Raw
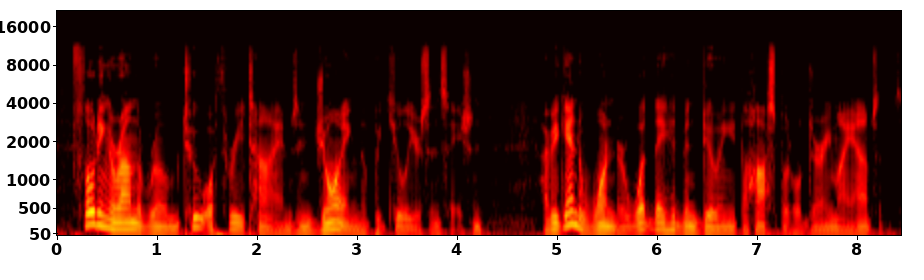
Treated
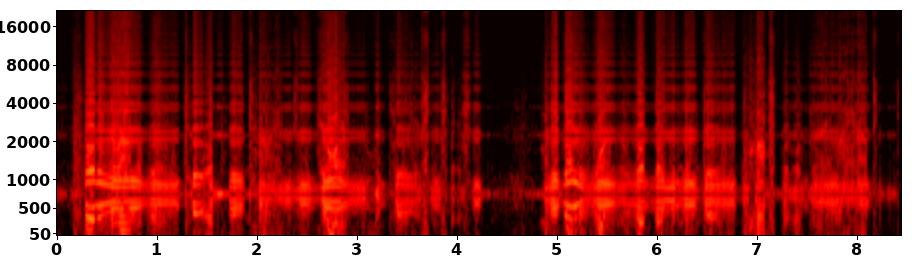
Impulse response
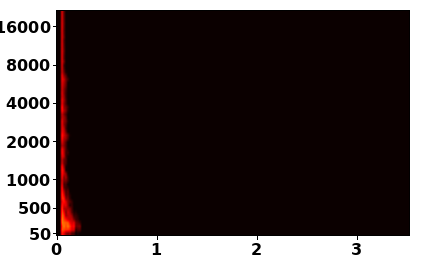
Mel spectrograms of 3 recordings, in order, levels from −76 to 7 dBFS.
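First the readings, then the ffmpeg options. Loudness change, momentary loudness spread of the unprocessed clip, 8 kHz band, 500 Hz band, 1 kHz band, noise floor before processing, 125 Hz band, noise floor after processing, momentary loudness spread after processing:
−6.5 dB, 16 LU, +1.5 dB, −7.5 dB, −2.5 dB, −58 dBFS, −18.5 dB, −56 dBFS, 11 LU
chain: -filter_complex "[0:a]acrusher=bits=2:mode=log:mix=0:aa=0.000001,acompressor=threshold=-52dB:ratio=1.5,acrusher=samples=5:mix=1:aa=0.000001,asplit=2[link_01][link_02];[link_02]adelay=393,lowpass=frequency=1500:poles=1,volume=-20dB,asplit=2[link_03][link_04];[link_04]adelay=393,lowpass=frequency=1500:poles=1,volume=0.31[link_05];[link_03][link_05]amix=inputs=2:normalize=0[link_06];[link_01][link_06]amix=inputs=2:normalize=0,aeval=exprs='val(0)*sgn(sin(2*PI*750*n/s))':channel_layout=same,volume=2.5dB"

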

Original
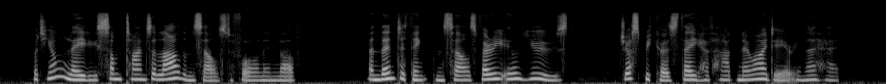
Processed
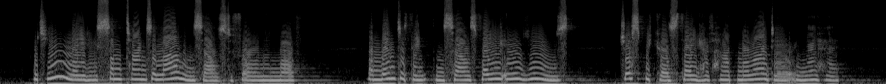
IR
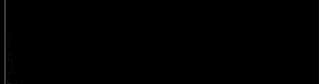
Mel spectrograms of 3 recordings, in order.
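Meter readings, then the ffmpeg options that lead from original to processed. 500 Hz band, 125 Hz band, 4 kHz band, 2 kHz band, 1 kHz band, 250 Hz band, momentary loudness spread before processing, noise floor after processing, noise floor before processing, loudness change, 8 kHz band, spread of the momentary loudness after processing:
−5.5 dB, −1.5 dB, 0.0 dB, −3.0 dB, −5.0 dB, −5.0 dB, 10 LU, −55 dBFS, −62 dBFS, −4.5 dB, −2.0 dB, 7 LU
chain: -filter_complex "[0:a]aeval=exprs='(tanh(63.1*val(0)+0.65)-tanh(0.65))/63.1':channel_layout=same,asplit=2[link_01][link_02];[1:a]atrim=start_sample=2205[link_03];[link_02][link_03]afir=irnorm=-1:irlink=0,volume=8.5dB[link_04];[link_01][link_04]amix=inputs=2:normalize=0"

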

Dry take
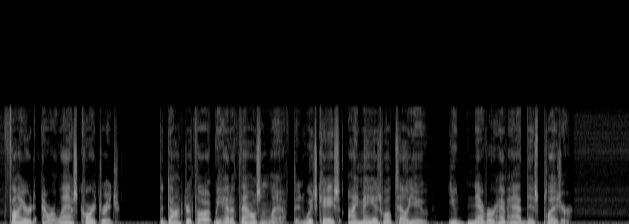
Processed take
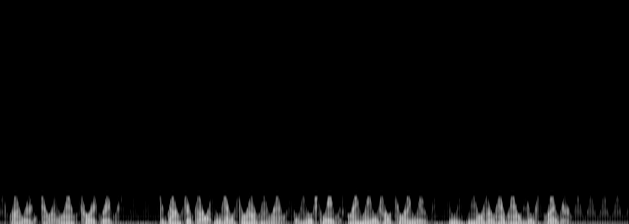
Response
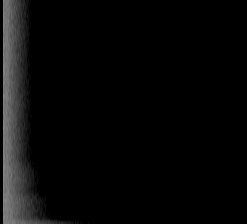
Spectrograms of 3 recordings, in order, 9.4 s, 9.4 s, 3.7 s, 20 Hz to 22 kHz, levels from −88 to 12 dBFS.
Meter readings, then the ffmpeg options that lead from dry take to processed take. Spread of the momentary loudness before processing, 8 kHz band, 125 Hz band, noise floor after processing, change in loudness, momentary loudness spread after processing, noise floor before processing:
10 LU, below −35 dB, +7.0 dB, −57 dBFS, +7.0 dB, 10 LU, −59 dBFS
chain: -af "dynaudnorm=framelen=610:gausssize=3:maxgain=7.5dB,tremolo=f=27:d=0.947,aeval=exprs='0.501*(cos(1*acos(clip(val(0)/0.501,-1,1)))-cos(1*PI/2))+0.0224*(cos(6*acos(clip(val(0)/0.501,-1,1)))-cos(6*PI/2))':channel_layout=same,afftfilt=real='re*lt(b*sr/1024,850*pow(2700/850,0.5+0.5*sin(2*PI*5.1*pts/sr)))':imag='im*lt(b*sr/1024,850*pow(2700/850,0.5+0.5*sin(2*PI*5.1*pts/sr)))':win_size=1024:overlap=0.75,volume=5dB"

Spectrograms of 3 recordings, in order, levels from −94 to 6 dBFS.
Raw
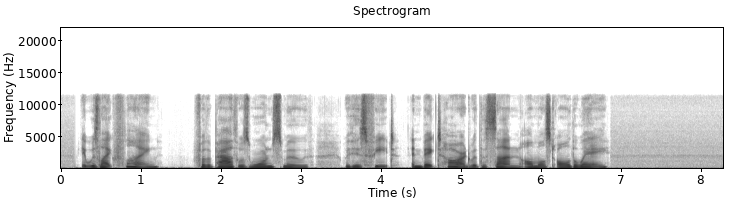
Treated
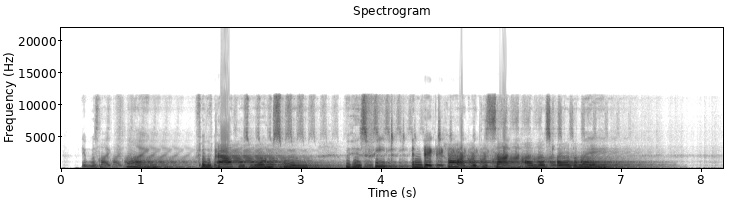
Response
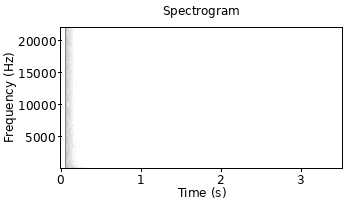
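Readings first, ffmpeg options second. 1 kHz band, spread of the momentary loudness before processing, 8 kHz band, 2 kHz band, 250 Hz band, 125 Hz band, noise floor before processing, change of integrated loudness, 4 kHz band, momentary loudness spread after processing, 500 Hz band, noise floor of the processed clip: +10.0 dB, 9 LU, −5.5 dB, +7.0 dB, +3.5 dB, +4.5 dB, −49 dBFS, +6.0 dB, −3.5 dB, 14 LU, +7.5 dB, −51 dBFS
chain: -filter_complex "[0:a]afwtdn=0.0501,acrossover=split=790[link_01][link_02];[link_01]asoftclip=type=tanh:threshold=-22dB[link_03];[link_02]equalizer=frequency=2000:width=4.4:gain=8.5[link_04];[link_03][link_04]amix=inputs=2:normalize=0,agate=range=-33dB:threshold=-43dB:ratio=3:detection=peak,aecho=1:1:145|290|435|580|725|870|1015:0.266|0.154|0.0895|0.0519|0.0301|0.0175|0.0101[link_05];[1:a]atrim=start_sample=2205,asetrate=43218,aresample=44100[link_06];[link_05][link_06]afir=irnorm=-1:irlink=0,asoftclip=type=hard:threshold=-13.5dB,equalizer=frequency=500:width_type=o:width=0.33:gain=10,equalizer=frequency=1000:width_type=o:width=0.33:gain=10,equalizer=frequency=4000:width_type=o:width=0.33:gain=-7,alimiter=limit=-18.5dB:level=0:latency=1:release=491,bandreject=frequency=700:width=12,dynaudnorm=framelen=260:gausssize=7:maxgain=16dB,volume=2dB"

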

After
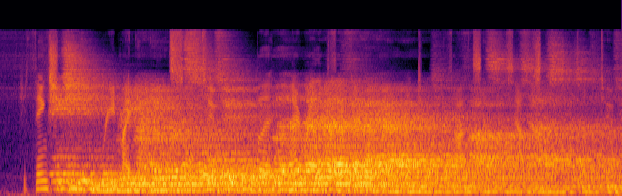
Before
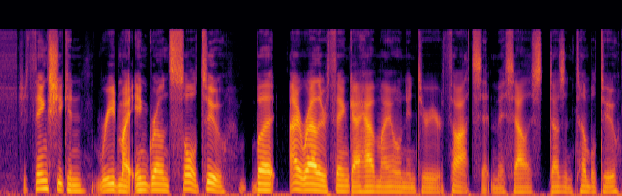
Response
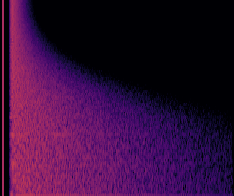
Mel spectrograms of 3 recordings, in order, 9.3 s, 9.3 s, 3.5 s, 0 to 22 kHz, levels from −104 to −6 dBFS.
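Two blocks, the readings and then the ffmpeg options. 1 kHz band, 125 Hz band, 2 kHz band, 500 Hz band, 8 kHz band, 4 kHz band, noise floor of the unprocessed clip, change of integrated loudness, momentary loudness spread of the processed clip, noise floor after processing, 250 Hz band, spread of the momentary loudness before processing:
+4.5 dB, +4.0 dB, +2.5 dB, +4.5 dB, −1.5 dB, 0.0 dB, −52 dBFS, +4.0 dB, 9 LU, −47 dBFS, +5.5 dB, 11 LU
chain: -filter_complex "[1:a]atrim=start_sample=2205,asetrate=27783,aresample=44100[link_01];[0:a][link_01]afir=irnorm=-1:irlink=0,volume=-5.5dB"

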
